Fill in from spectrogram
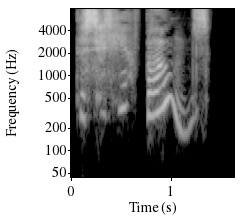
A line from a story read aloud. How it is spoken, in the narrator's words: she whispered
